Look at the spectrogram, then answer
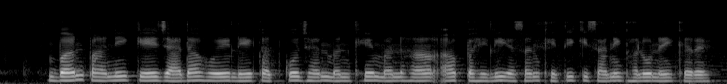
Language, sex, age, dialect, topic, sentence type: Chhattisgarhi, female, 31-35, Western/Budati/Khatahi, agriculture, statement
